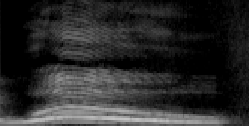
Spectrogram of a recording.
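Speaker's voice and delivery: loud, long pirate bellow; pirate chest voice. Shown as a demonstration. Teacher cueing students to copy, pirate holler. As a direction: belt it from the chest, swooping down. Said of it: "like, like a pirate".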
